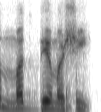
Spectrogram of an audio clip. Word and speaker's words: मध्यमशी: वैसे ये मध्यमशी होगा, प्रोनाउंसिएशन इसका होगा मध्यमशी।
